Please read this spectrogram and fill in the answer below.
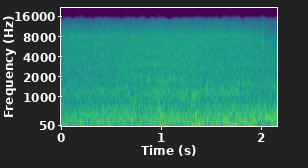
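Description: Steady rushing of river water flowing out below a concrete weir.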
